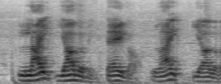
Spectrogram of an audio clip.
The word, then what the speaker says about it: Light Yagami: light yarmouth why can't i say his name light yagami there you go light yoga me there you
